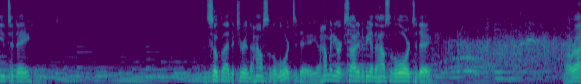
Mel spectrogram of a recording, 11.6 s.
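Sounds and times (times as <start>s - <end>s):
speech: 0.0s - 0.8s, 4.1s - 8.9s, 11.3s - 11.6s
audience cheering and applauding: 8.6s - 11.6s.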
